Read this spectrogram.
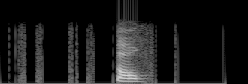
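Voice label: "duk6", Cantonese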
